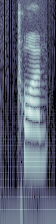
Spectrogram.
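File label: "chuan" first tone, Chinese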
